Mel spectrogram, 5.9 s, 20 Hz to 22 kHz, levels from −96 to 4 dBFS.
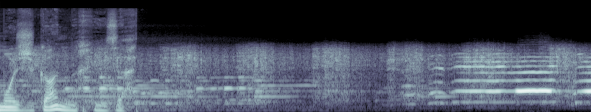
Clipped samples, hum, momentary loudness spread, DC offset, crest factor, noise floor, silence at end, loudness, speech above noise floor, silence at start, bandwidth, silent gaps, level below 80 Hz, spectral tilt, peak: under 0.1%; none; 22 LU; under 0.1%; 14 dB; -35 dBFS; 0 s; -13 LUFS; 20 dB; 0 s; 15.5 kHz; none; -48 dBFS; -5 dB/octave; 0 dBFS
